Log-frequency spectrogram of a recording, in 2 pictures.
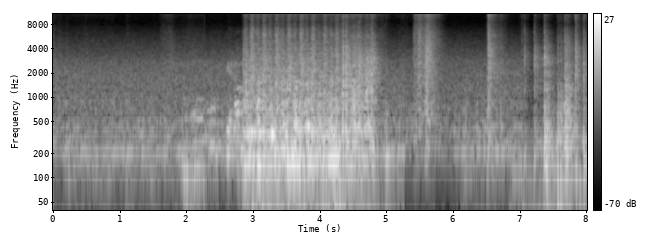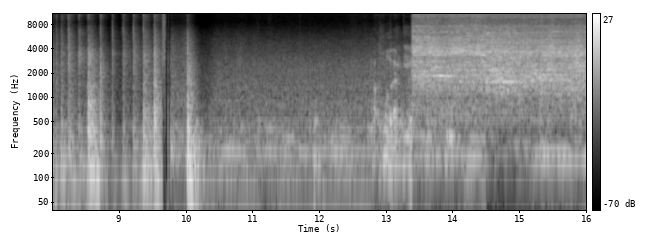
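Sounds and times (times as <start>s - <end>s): clicks and knocks on wood panels: 6.6s - 9.8s.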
